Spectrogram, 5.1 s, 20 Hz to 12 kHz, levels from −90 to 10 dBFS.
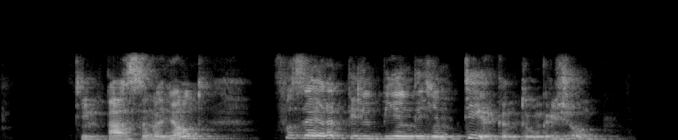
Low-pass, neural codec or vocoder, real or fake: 7.2 kHz; codec, 16 kHz, 16 kbps, FunCodec, trained on Chinese and English, 50 frames a second; fake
